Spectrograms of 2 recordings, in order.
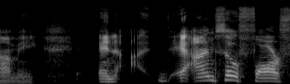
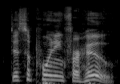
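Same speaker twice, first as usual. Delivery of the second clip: normal talking voice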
